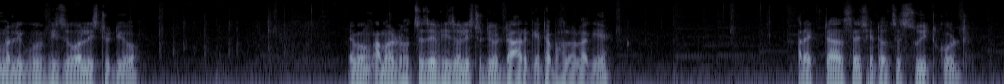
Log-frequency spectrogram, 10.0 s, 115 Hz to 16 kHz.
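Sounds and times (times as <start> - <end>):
computer keyboard typing: 1.6 - 3.2
man speaking: 3.5 - 6.2, 8.0 - 9.8.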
